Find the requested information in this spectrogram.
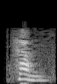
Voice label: icelandic he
